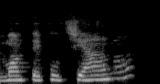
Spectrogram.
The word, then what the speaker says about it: Montepulciano: And so this one is a, how do you pronounce it, Montepulciano.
